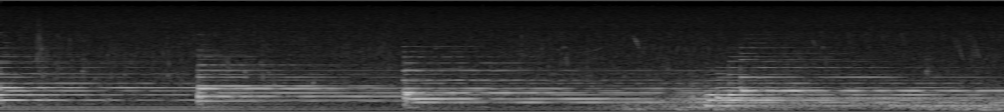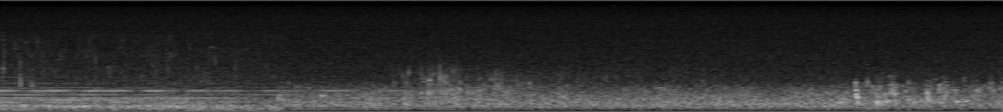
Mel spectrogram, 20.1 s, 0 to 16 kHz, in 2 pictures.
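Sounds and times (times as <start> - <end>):
sustained tonal chords: 0.0 - 20.0
canoe paddles splashing and sloshing on river water: 4.6 - 20.0.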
